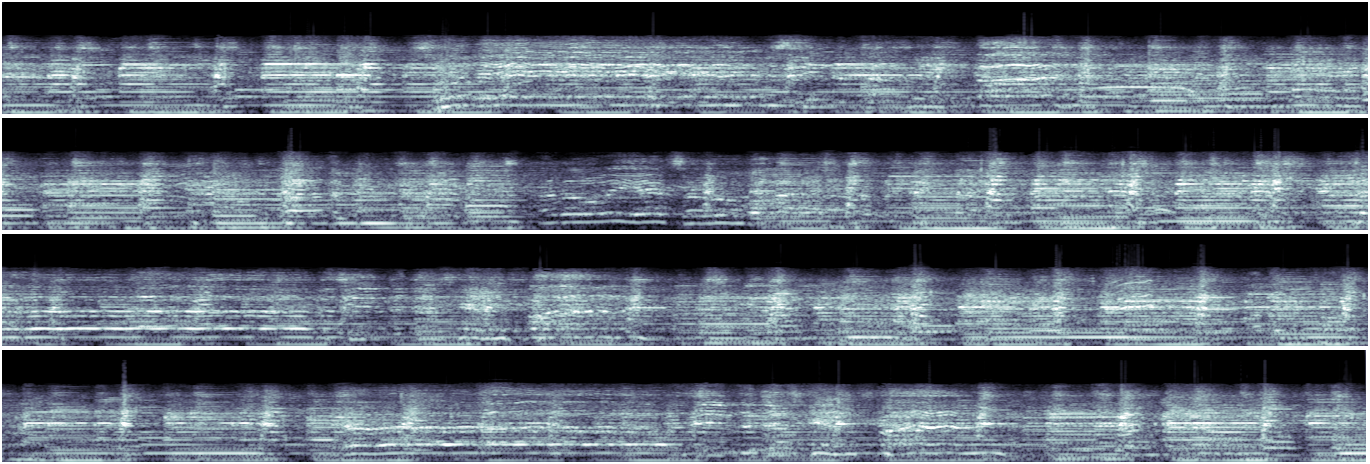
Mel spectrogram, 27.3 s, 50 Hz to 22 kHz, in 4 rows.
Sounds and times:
Music: 0.0s - 27.3s.

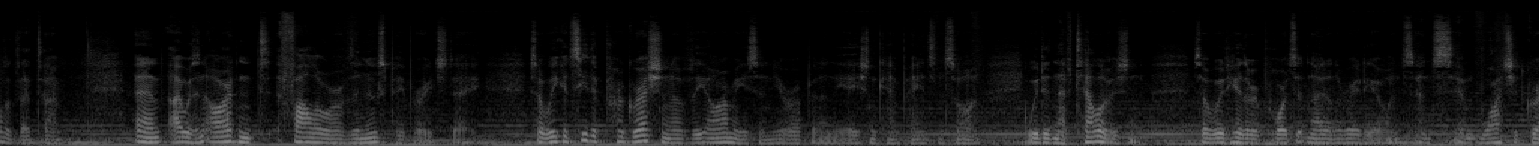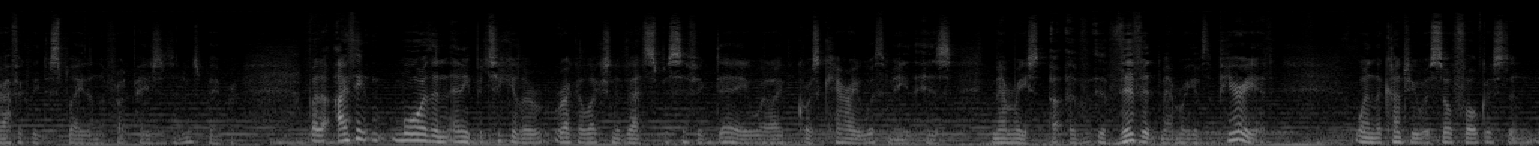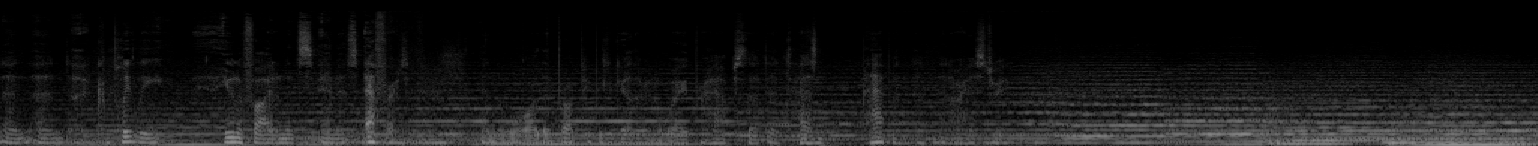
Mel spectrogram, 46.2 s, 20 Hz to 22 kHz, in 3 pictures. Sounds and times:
Speech: 0.0s - 0.6s, 1.3s - 17.8s, 18.5s - 28.2s, 28.9s - 41.0s
Sad music: 0.0s - 46.1s.

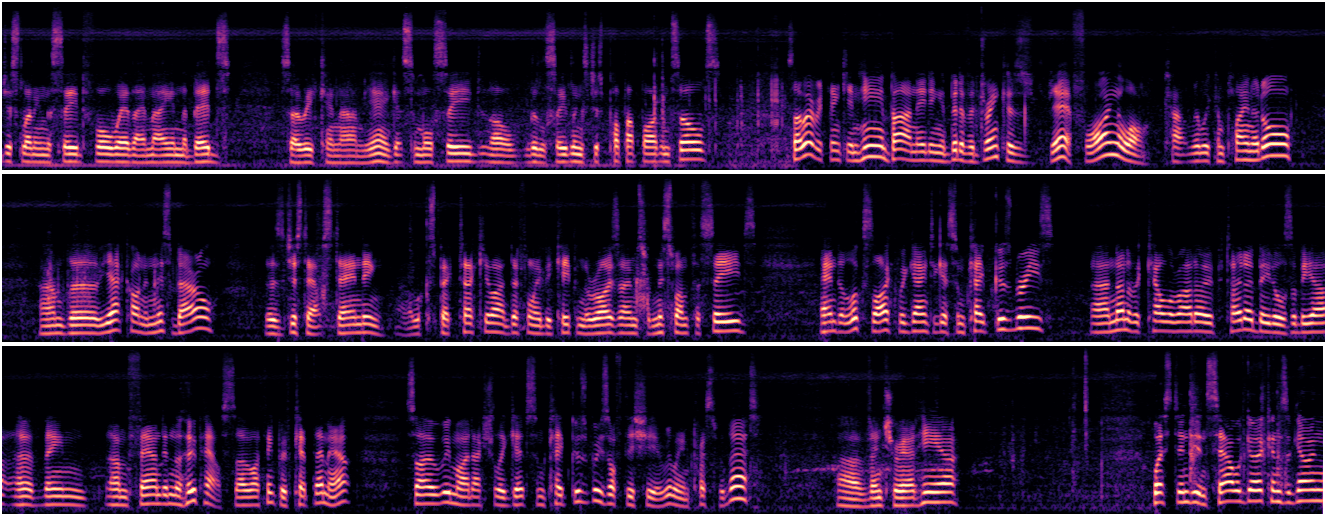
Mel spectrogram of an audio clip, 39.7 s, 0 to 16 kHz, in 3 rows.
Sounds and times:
Speech: 0.0s - 7.2s, 7.8s - 13.0s, 13.6s - 20.8s, 21.4s - 34.1s, 34.8s - 36.1s, 38.0s - 39.6s
Outside, rural or natural: 0.0s - 39.6s.

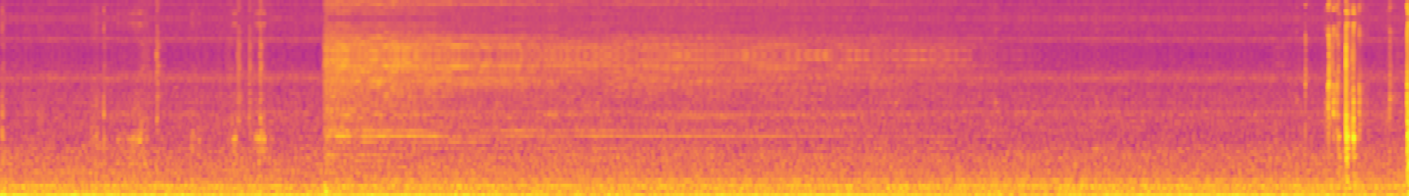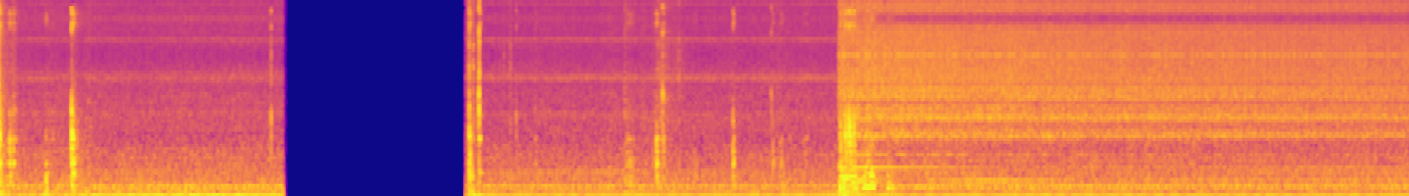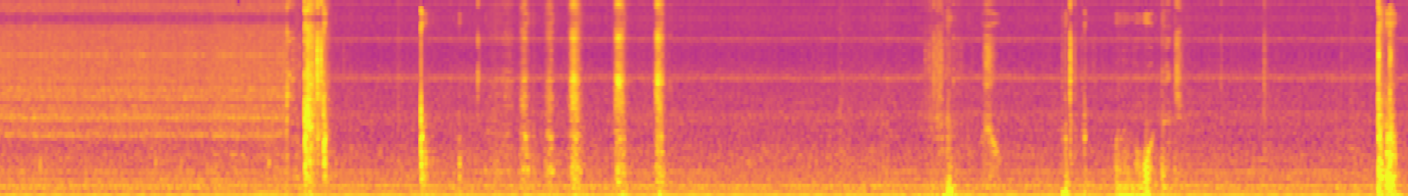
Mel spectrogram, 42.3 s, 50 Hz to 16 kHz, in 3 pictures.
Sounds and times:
Speech: 39.3s - 40.1s.

